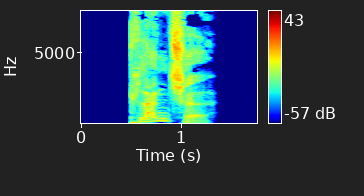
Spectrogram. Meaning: inflection of plantschen: 1. first-person singular present 2. singular imperative 3. first/third-person singular subjunctive I
- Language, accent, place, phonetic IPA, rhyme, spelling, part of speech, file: German, Germany, Berlin, [ˈplant͡ʃə], -ant͡ʃə, plantsche, verb, De-plantsche.ogg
